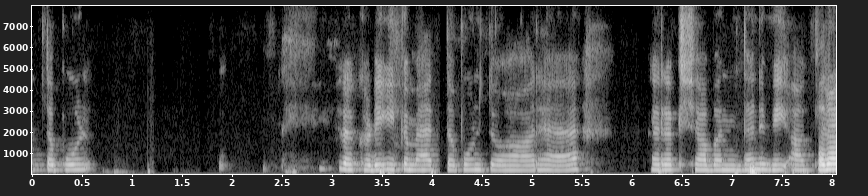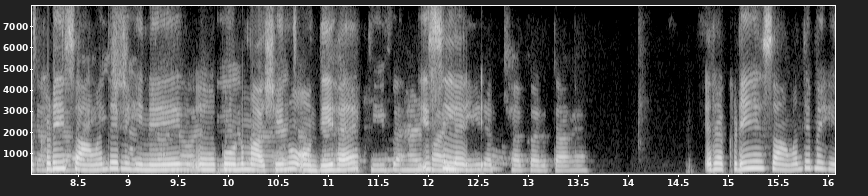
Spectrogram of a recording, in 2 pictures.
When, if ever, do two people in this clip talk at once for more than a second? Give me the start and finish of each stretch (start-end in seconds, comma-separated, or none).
8.0-11.1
